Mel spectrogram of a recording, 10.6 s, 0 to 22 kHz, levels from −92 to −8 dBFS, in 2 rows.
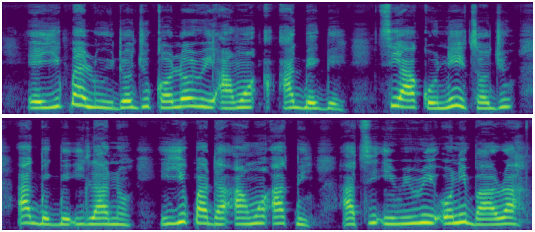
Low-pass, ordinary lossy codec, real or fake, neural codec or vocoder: none; none; real; none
